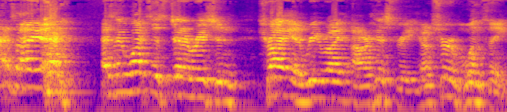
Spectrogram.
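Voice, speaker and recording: A man speaks at a fairly slow pace with noticeable background noise and audible room echo. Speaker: retirement community resident. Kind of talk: humorous monologue. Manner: halting.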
